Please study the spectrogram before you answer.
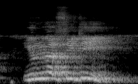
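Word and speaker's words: university: अब बताइए जो है ये यश शुरू है और यह यू है, तो उच्चारण यश इसको माना जाएगा, अ यूनिवर्सिटी, है ना।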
